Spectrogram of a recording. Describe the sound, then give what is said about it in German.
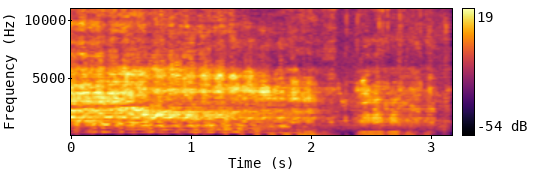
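A human voice imitates a horse neighing: a long, loud whinny with a rapidly quavering, wavering pitch that fades briefly and then returns in a shorter fluttering burst near the end. “Das Wiehern gelingt mir so gut, als hätte wirklich ein Pferd gewiehert.”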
